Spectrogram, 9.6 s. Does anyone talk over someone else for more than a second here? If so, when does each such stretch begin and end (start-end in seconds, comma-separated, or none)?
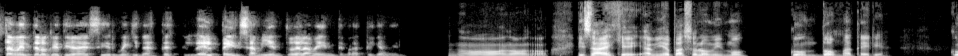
none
